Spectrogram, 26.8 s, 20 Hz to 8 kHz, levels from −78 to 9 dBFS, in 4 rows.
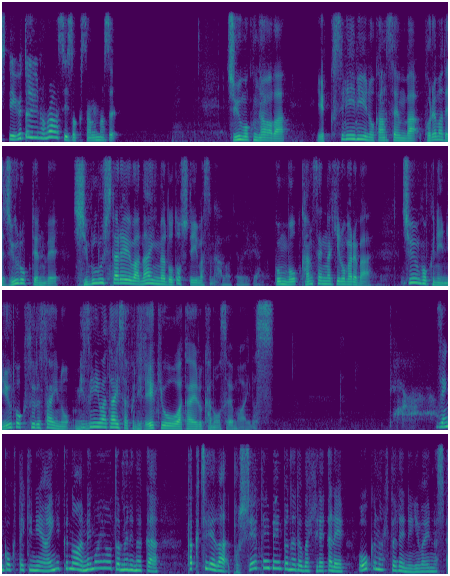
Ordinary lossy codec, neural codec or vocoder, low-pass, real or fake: none; codec, 24 kHz, 0.9 kbps, WavTokenizer, small release; 7.2 kHz; fake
